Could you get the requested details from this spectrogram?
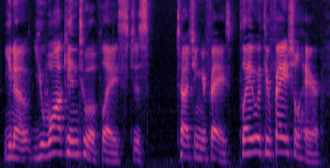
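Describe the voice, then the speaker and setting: This man co-hosts a loose, casual podcast, talking in a bright, somewhat high voice. He rambles, swears freely, and acts out his points as he goes. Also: sing-song, normal speed. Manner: profane, rambling, demonstrative. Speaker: podcast co-host. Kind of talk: casual chat. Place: room at home. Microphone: desk microphone.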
